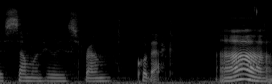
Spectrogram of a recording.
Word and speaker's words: Quebec: Ooh, I also learned, allegedly, the correct way to pronounce that province in Canada that starts with a Q. Quebec.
